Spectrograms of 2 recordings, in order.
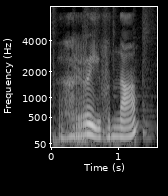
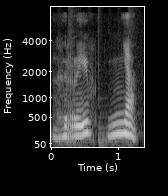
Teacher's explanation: Отже гривна і гроші гривня чим вони відрізняються ці звукові моделі у прикраси гривни всі приголосні тверді а в слові гривня останній приголосний звук буде м'яким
